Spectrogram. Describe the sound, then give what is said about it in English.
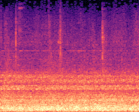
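A train rumbles past with a steady, dense roar of rushing wheels and rail noise that holds at an even, fairly loud level throughout, with no voices. “There's the train thing yet.”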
